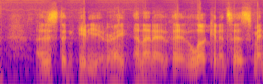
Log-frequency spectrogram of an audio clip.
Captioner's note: none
